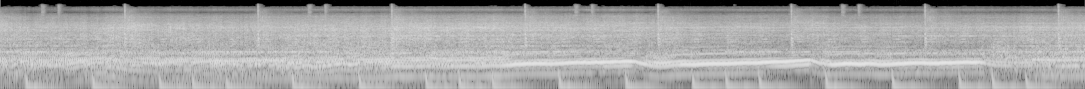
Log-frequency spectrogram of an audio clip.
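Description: Off-road motorcycle engine running under throttle, its pitch climbing steadily. It dips sharply twice, about eight and ten seconds in, and falls back near the end.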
